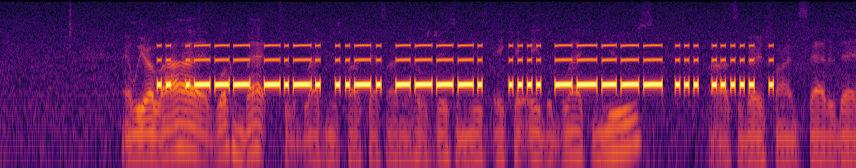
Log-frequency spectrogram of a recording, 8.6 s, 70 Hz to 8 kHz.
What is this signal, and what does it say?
Morse code, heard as a keyed tone, hand-sent with a straight key, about 26 wpm, 740 Hz, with speech in English. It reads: IJCF9 H0S5E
